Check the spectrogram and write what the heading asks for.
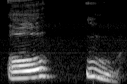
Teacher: the vowels kind of shift they move up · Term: great vowel shift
